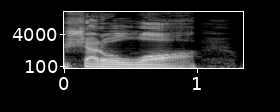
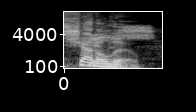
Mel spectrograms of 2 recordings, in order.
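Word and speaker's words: Shadaloo: It's Shadow Lou. It's Shadow Lou. It's spelled Shadow Lou. Every other movie, cartoon, everything that Capcom has ever produced is Shadow Lou.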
